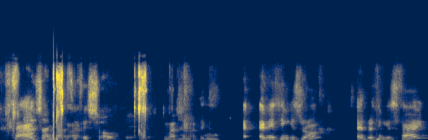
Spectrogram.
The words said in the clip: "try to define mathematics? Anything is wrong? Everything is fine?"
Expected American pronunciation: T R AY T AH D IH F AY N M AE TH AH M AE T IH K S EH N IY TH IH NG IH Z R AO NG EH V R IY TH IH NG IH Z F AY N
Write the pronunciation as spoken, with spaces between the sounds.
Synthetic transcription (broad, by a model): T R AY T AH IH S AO M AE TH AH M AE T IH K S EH N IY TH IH NG IH Z R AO NG EH V R IY TH IH NG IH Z F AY N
